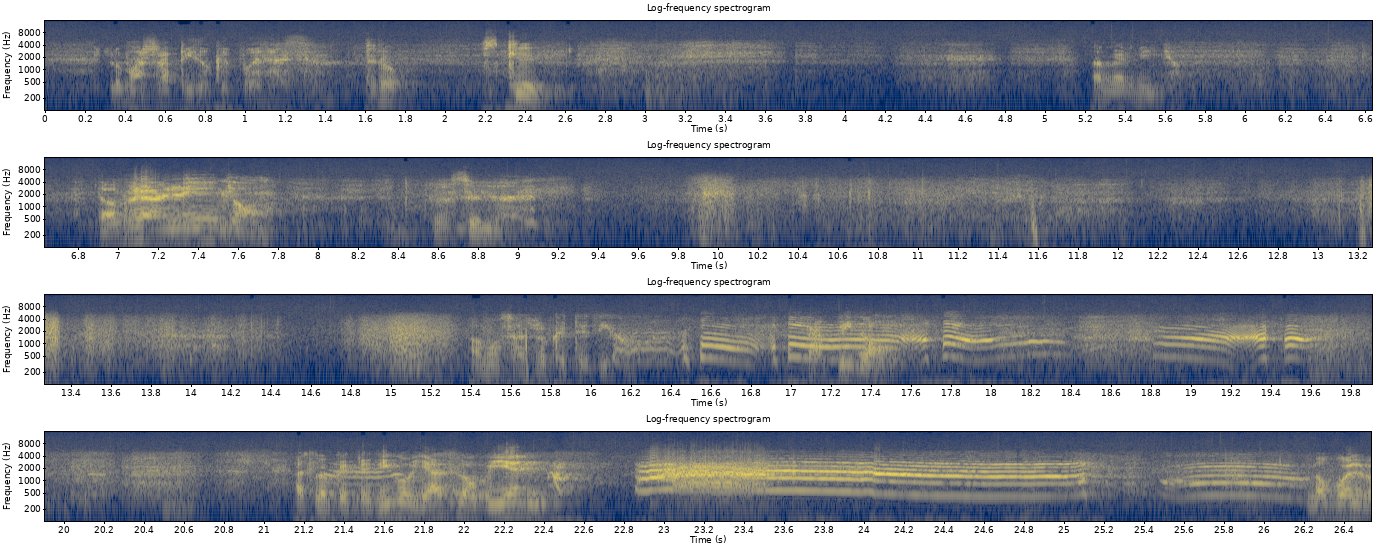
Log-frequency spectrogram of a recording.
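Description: A man speaks tensely and loudly nearby.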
